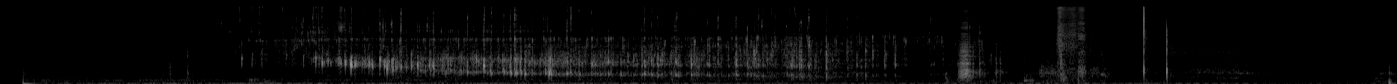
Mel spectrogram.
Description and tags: Serve Coffee
Serving coffee in a cup of ceramic
Coffe, Field, Recording, Serve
